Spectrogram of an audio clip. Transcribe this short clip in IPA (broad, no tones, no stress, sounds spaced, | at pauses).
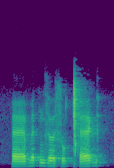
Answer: æ b æ t n z œ s o ǀʰ æ ɡ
